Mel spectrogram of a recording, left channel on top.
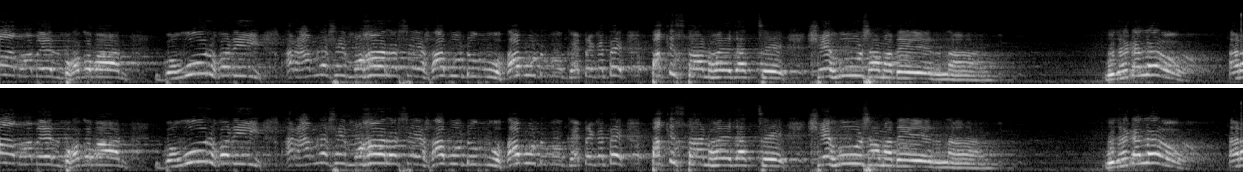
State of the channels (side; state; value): both; normal; correlation 0.68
